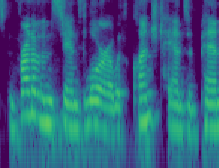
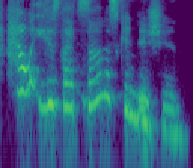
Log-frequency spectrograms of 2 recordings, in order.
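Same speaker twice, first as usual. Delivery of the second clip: high, softer show of concern; solicitous; 6 semitones higher, 5 dB quieter than usual. Acted. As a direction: inquire sweetly in a raised pitch. Acted sympathetic question on phone.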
